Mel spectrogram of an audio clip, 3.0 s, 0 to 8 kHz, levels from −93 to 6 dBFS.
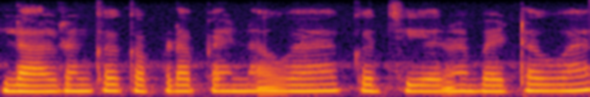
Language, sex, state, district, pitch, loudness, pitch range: Hindi, female, Bihar, Katihar, 190 Hz, -15 LUFS, 185-200 Hz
